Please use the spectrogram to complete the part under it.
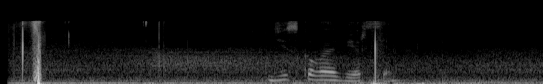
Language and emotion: Russian, neutral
